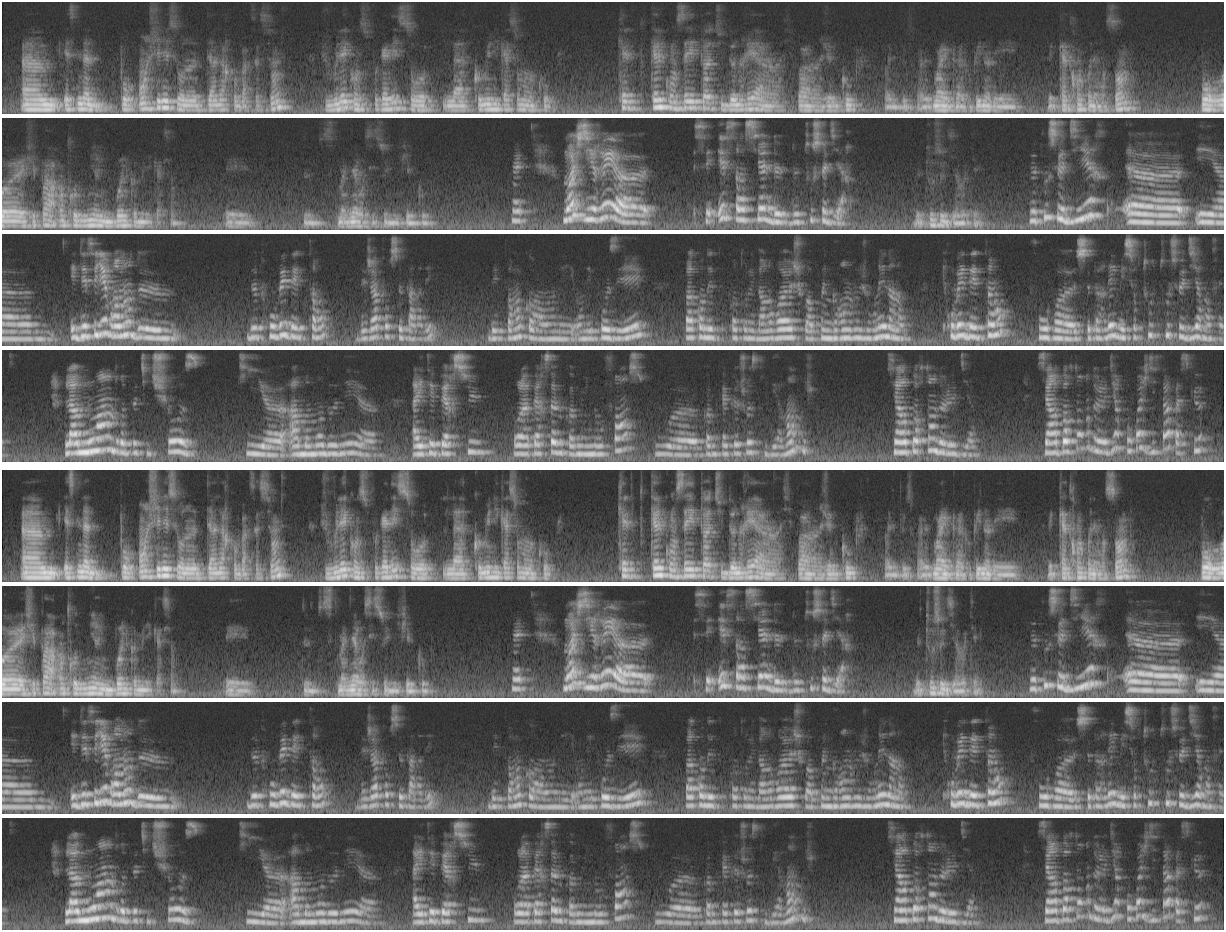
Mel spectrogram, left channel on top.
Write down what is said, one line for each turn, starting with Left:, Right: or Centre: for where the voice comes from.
Right: Euh, Yasmina, pour enchaîner sur notre dernière conversation, je voulais qu'on se focalise sur la communication dans le couple. Quel, quel conseil, toi, tu donnerais à, un- je sais pas, un jeune couple? Vas-y, parce qu'avec moi, avec ma copine, on est, ça fait 4 ans qu'on est ensemble, pour, euh, je sais pas, entretenir une bonne communication et de, de cette manière aussi solidifier le couple.
Left: Ouais. Moi, je dirais, euh, c'est essentiel de, de tout se dire,
Right: De tout se dire, ok.
Left: de tout se dire euh, et, euh, et d'essayer vraiment de, de trouver des temps, déjà pour se parler, des temps quand on est, on est posé, pas quand on est, quand on est dans le rush ou après une grande journée, non, non. Trouver des temps pour euh, se parler, mais surtout tout se dire en fait. La moindre petite chose qui, euh, à un moment donné, euh, a été perçue pour la personne comme une offense ou euh, comme quelque chose qui dérange, c'est important de le dire. C'est important de le dire. Pourquoi je dis ça? Parce que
